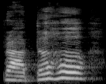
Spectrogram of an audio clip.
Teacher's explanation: ह की आवाज आ रही है ना, त के साथ ह की आवाज। तो जब ये दोनों ये लग गए, बिंदु लग गए, यानी विसर्ग लग गया, तो ये बन गया प्रातः। · जब विसर्ग का उच्चारण करते हैं तो आवाज आती है अह की आती है, अह। जैसे अब इसको पढ़ेंगे, प्रातः, ह की आवाज आ रही है ना, त के साथ ह की आवाज।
